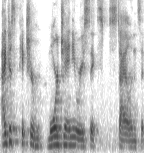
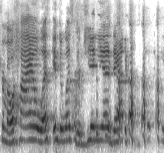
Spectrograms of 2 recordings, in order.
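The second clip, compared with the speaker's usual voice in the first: laughing through the words; chuckling, high and loud; 8 semitones higher, 6 dB louder than usual. Real, not acted. Laughing about the story.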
